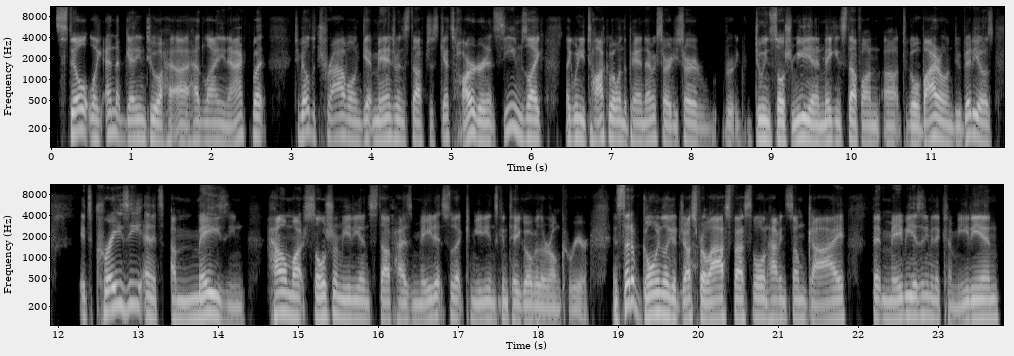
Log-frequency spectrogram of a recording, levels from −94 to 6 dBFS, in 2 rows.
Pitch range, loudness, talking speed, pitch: 115-140 Hz, -26 LUFS, 240 wpm, 125 Hz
